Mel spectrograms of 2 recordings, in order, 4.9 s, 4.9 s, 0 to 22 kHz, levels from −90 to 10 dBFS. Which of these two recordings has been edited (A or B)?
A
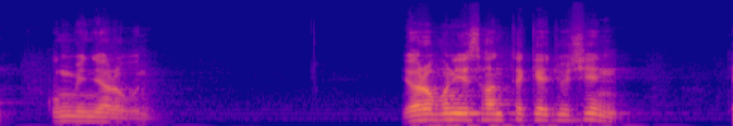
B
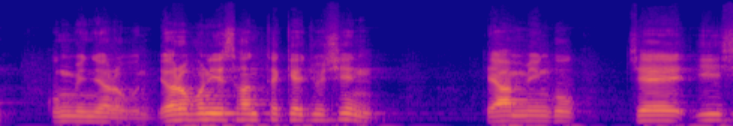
B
